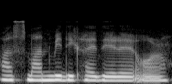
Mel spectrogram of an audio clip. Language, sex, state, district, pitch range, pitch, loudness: Hindi, female, Arunachal Pradesh, Papum Pare, 175-200 Hz, 195 Hz, -12 LUFS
